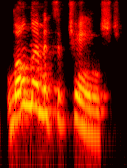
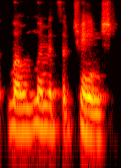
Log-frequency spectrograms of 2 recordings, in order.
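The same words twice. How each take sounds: First: "Loan limits have changed" raised high and slow, "limits" leaned on and falling; announcing the news. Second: Blank echo. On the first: Lender's email blast to realtors: "Loan limits have changed" announced high and slow. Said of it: "you know". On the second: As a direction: mumble "loan limits have changed" back as if it means nothing. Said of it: "They're like". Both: Retold or imitated.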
